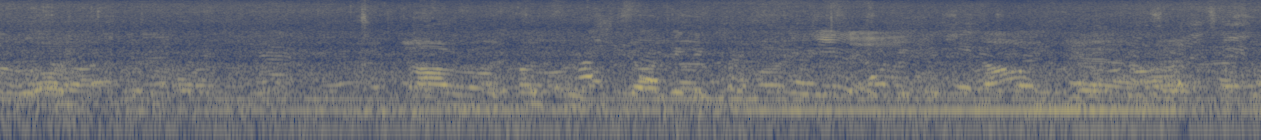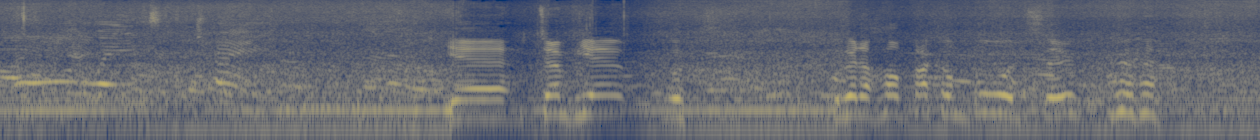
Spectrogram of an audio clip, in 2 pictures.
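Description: A steam locomotive hums steadily while standing idle.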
